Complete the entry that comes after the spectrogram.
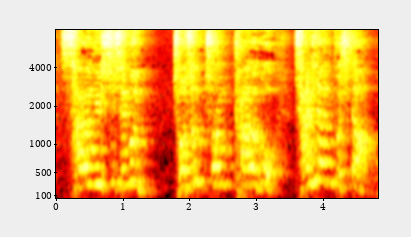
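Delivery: loud, high, slow verse proclamation; slow, ringing, high declaration; forceful proclamation. Real, not acted. Verse proclaimed, then restated quietly.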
